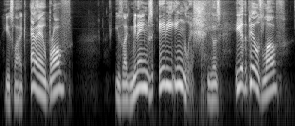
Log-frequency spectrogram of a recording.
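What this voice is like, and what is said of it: Bad put-on English accent. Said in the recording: “He's got a terrible English accent... Oh, it sounds bad.”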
